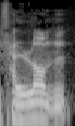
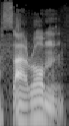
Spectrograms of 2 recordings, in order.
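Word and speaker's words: שָׁלוֹם: 샬롬. 영어 발음이고요. 조금 정확한 히브리어 발음으로는요, 한번 따라하겠습니다. 사롬.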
